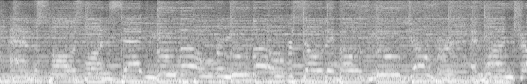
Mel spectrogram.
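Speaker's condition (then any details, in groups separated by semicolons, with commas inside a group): No condition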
